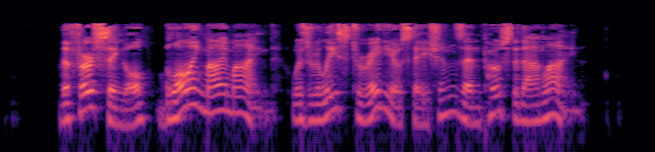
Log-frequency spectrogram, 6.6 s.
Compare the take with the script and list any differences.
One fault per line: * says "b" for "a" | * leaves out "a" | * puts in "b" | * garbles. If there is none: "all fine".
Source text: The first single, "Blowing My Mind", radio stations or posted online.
* puts in "was released to"
* says "and" for "or"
